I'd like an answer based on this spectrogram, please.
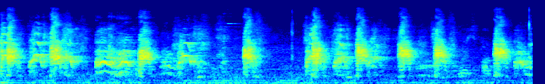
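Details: Pomeranian dog indoors barking at a screen showing another barking Pomeranian, giving a rapid, uneven run of about a dozen high, sharp yaps in under seven seconds, with faint voices underneath.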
